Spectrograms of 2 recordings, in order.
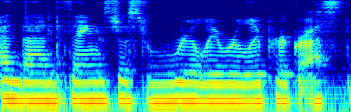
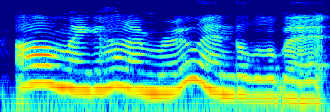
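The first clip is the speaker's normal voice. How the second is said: overwhelmed; 6 semitones higher, 3 dB louder than usual. Real, not acted. Overwhelmed after finishing the book.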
